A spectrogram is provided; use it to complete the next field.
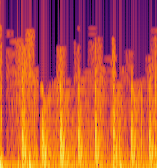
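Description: Rapid knocking on a door, a quick run of about eight firm, hollow raps at an even pace, with no voices.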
